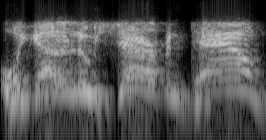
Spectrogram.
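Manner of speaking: furious, very high-pitched, loud, rasping bark. Asked to try the line again, now angry. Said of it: "Try it angry".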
